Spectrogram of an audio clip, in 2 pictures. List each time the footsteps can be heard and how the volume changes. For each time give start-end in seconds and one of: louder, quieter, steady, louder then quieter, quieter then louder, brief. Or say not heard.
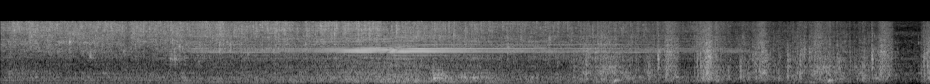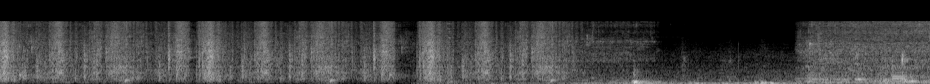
5.7-15.2 steady.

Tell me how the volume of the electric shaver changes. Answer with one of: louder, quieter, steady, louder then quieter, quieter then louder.
louder then quieter.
